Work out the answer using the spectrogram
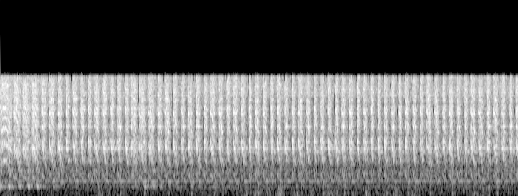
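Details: Cub Cadet diesel on a cold start after the glow plug indicator coil glows red. Steady starter cranking for about ten seconds but it never fires; owner expects it will probably start after sitting an hour or more and re-glowing. Cause unconfirmed.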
